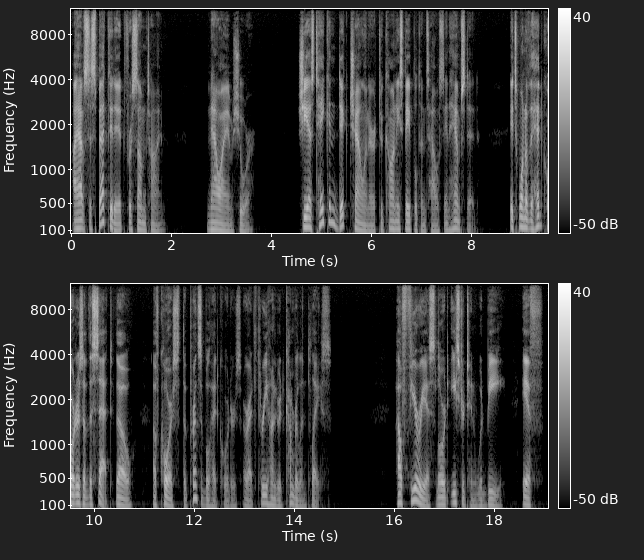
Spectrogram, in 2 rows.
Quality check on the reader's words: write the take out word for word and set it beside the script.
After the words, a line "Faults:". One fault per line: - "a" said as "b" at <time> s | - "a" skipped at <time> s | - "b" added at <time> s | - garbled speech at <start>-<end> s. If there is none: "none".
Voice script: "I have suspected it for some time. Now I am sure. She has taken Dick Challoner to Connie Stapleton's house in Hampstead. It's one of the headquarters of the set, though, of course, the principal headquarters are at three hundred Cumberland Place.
"I have suspected it for some time. Now I am sure. She has taken Dick Challoner to Connie Stapleton's house in Hampstead. It's one of the headquarters of the set, though, of course, the principal headquarters are at three hundred Cumberland Place. How furious Lord Easterton would be if
Faults:
- "How furious Lord Easterton would be if" added at 16.0 s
